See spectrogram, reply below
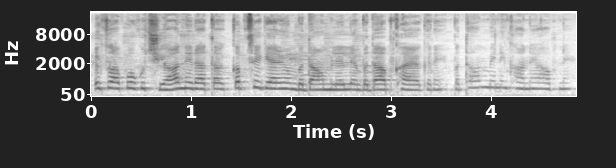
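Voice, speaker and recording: A woman voicing a sassy, chatty teenage college girl who talks quickly and argues playfully. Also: high voice, steady tone, natural voice. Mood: teasing.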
